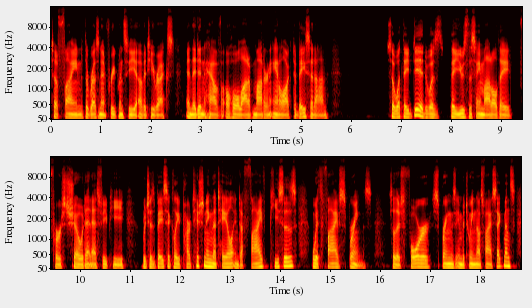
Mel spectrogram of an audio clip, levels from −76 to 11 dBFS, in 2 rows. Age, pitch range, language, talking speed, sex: 30-49, 90-110 Hz, English, 185 wpm, male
